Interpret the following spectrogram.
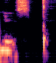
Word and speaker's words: Nhys: now we got it because it's like niece and nephew. She told me that. So, remember her name, niece.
